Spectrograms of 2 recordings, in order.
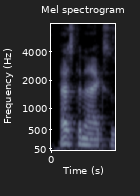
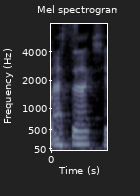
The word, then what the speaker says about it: Astyanax: Astyanax is what I call him. – Astyanax, yeah.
